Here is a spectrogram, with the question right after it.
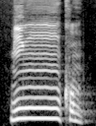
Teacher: Ихфа, мягкое в размере двухогласовок, удерживаем назализацию.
